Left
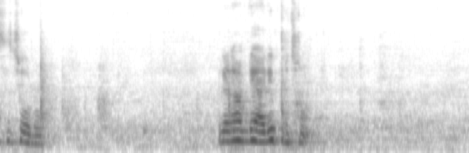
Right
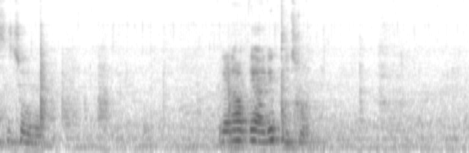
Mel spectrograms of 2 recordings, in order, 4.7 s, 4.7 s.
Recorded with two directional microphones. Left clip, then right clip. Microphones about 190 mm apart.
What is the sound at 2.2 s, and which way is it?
Speech, 40° left (ahead or behind).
